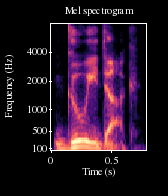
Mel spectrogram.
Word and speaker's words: geoduck: The name is pronounced geoduck.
